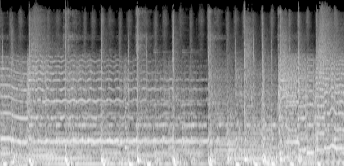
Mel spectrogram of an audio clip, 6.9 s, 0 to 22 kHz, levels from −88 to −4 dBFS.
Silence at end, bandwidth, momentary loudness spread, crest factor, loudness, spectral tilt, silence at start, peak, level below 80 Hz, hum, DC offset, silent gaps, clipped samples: 0 s; 19.5 kHz; 4 LU; 10 dB; -11 LUFS; -5.5 dB/octave; 0 s; 0 dBFS; -18 dBFS; none; under 0.1%; none; under 0.1%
